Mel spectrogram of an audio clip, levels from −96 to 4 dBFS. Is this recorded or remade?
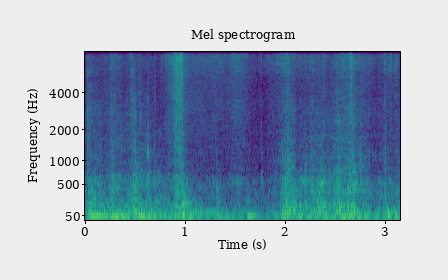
recorded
